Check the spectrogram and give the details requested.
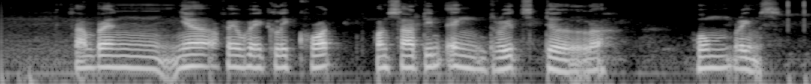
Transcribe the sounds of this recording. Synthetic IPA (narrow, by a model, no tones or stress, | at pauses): sa̰mpɛɲafeweklikʰwɔt̪̚ | fɔnsard̪̥inɪŋd̪ɾoɪt̪sd̪̥ələ̰h | homrims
